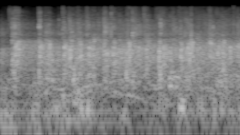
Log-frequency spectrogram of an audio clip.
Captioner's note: applause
